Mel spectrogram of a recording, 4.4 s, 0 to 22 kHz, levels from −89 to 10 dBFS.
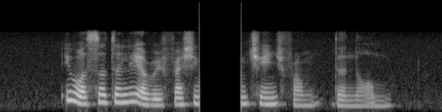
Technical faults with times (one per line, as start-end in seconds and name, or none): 1.99-2.41 rebuffering stall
